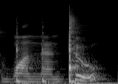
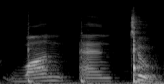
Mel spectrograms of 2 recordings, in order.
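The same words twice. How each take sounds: First: Slowed count of the pattern. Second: Drawn-out count, spaced beat by beat; very slow count. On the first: Teacher shows where the accent starts, counting slowly. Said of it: "That first note I play". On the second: Teacher demonstrates the upstroke, counting very slowly. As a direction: stretch each count apart. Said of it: "That first note I play with the right hand is gonna be an upstroke". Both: Shown as a demonstration.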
